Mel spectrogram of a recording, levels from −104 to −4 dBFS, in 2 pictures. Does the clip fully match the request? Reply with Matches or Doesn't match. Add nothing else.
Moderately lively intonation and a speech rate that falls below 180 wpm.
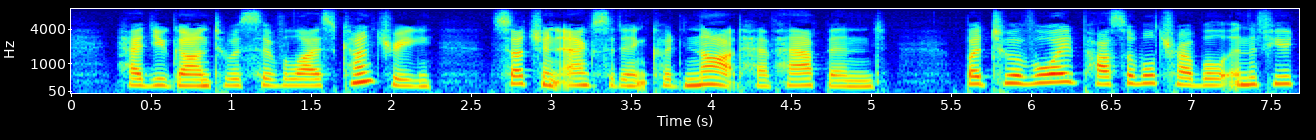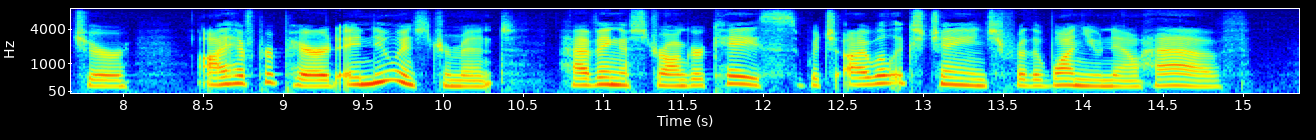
Matches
